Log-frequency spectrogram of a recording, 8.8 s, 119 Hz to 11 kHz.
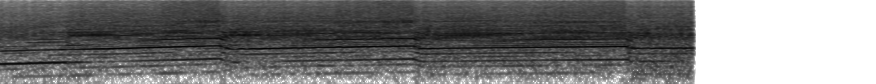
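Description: BMW S1000RR superbike's inline-four engine at full throttle under hard acceleration, with wind rush, its pitch rising through the gears with three quick upshifts, about two seconds apart. The sound cuts off abruptly about seven seconds in.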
